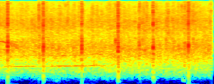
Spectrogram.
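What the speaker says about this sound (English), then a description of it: "so I would give them a warm applause" Sparse, slow claps ring out at a design conference, about six separate hand claps spaced evenly apart over a faint hum, a thin scattered response from the audience rather than full applause.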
